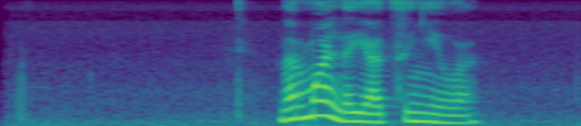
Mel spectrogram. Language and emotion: Russian, angry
